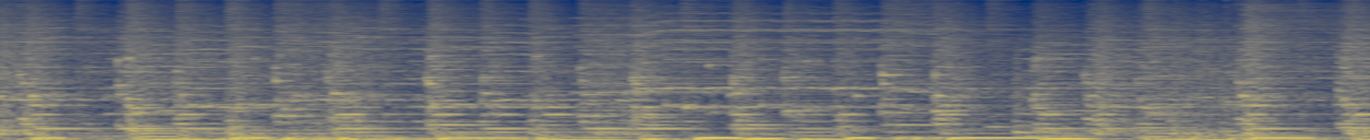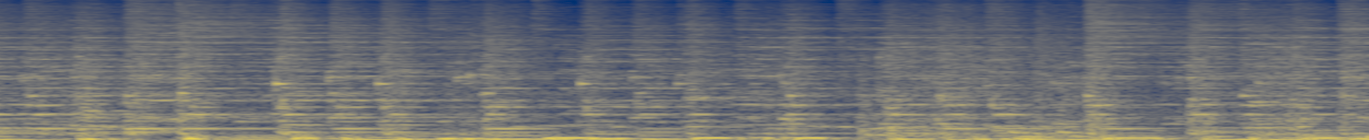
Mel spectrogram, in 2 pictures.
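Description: Wooden-keyed marimba played with mallets by three players at one keyboard: a quick, rhythmic melody of struck notes over a strong, steady bass line.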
